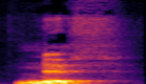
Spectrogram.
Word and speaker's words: neuf: Vai ficar ne, e eu pronuncio o F. Então esse F ele vai sair.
